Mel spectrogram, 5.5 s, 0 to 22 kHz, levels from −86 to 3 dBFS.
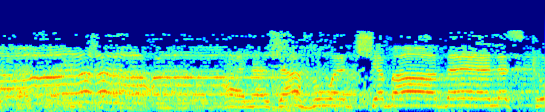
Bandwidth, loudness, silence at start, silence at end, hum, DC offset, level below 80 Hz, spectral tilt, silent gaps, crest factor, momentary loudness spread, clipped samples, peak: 7.4 kHz; -19 LUFS; 0 s; 0 s; none; under 0.1%; -48 dBFS; -1.5 dB/octave; none; 14 dB; 4 LU; under 0.1%; -4 dBFS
